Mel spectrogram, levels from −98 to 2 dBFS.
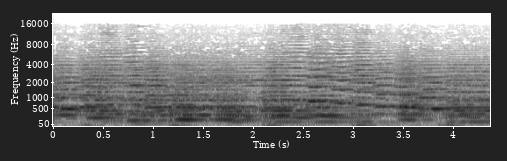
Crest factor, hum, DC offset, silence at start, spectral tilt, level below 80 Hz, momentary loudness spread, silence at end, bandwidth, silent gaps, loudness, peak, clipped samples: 14 dB; none; under 0.1%; 0 s; -6 dB/octave; -44 dBFS; 4 LU; 0 s; 14.5 kHz; none; -19 LUFS; -4 dBFS; under 0.1%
